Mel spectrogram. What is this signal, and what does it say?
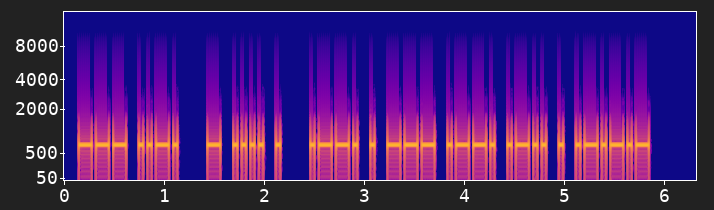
Morse code, heard as a keyed tone, about 28 wpm, 700 Hz. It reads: OF THE PEOPLE.
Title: Sentences from Top 1500 Words 28wpm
